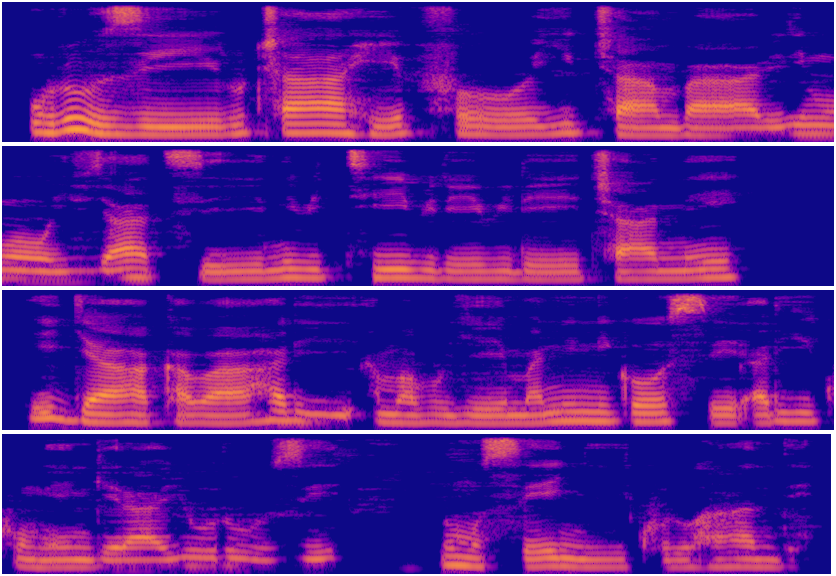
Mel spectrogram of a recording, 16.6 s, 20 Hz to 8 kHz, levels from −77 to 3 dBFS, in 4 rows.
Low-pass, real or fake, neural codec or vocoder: 7.2 kHz; real; none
